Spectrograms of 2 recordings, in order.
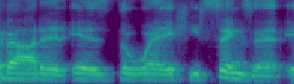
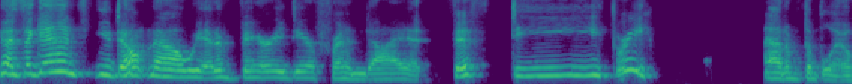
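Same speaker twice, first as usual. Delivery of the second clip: tearful, moved, teary voice with pitch raised; 5 semitones higher than usual. Talking about an album that moved them, the speaker goes on while getting teary. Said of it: "now I'm getting teary".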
